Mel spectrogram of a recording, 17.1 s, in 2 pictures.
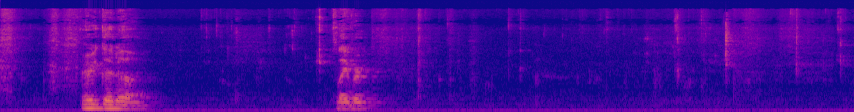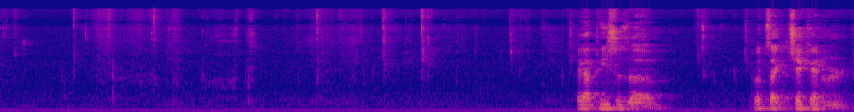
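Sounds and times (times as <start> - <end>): person chewing food: 1.9 - 14.3, 15.3 - 16.1.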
